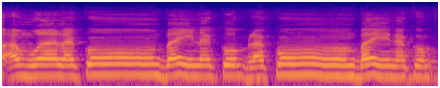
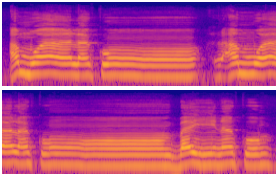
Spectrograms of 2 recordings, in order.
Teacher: Okey, wala ta'kulu amwalakum bainakum ikhfa syafawi. Ikhfa syafawi ni kena dengung, dua harakat dan bibir atas bibir bawah dekat-dekat nak bersentuh, tak bersentuh. Agak-agak kita boleh letak selai kertas.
